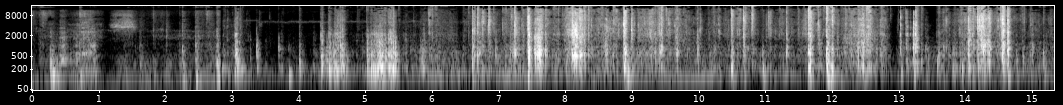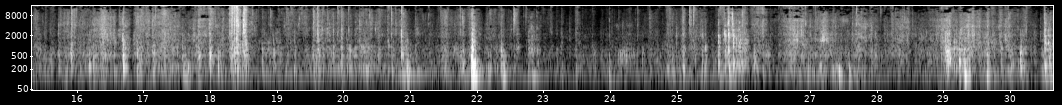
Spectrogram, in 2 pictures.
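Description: Packing tape being ripped and peeled off a cardboard shipping box, with the cardboard scraping and rustling as the box is opened, in irregular bursts with a few louder rips.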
